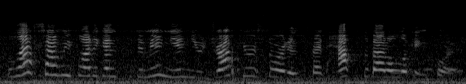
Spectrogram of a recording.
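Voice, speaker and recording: A grumbling, sarcastic corporal acted by a woman fires off needling retorts in comic renaissance faire style. The delivery is quick and very high. Outdoor noise is clearly heard behind it. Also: expressive. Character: exasperated, sarcastic, grumbling corporal on guard duty. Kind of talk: comic live renaissance faire stage acting. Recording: outdoor live recording, clear ambient noise.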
